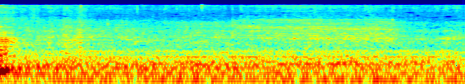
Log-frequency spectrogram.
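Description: Faint, steady sizzling of hot oil in a frying pan with cornbread frying in it.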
